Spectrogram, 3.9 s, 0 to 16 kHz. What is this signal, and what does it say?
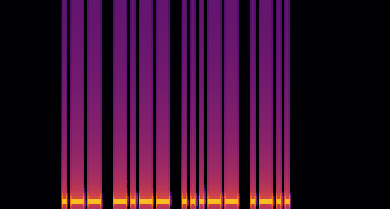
Morse code, heard as a keyed tone, about 28 wpm, 700 Hz. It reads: WY3L
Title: USA Call Signs - 4 Characters - Repeated 3x - 28wpm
